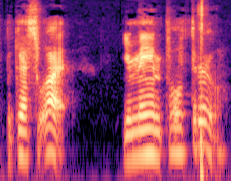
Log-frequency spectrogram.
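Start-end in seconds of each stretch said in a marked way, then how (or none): none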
